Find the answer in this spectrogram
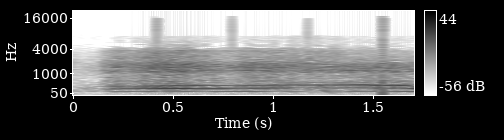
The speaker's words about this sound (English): Carefully, you ease your foot off the brake pedal. Let the car roll back toward the one in the rear. Hey, take it easy.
